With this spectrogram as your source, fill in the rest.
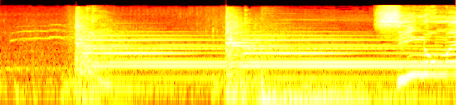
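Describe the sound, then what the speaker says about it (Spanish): A church bell in Far Cry New Dawn struck three times in quick succession, each loud clang swelling the sustained ringing, with a brief excited voice breaking in near the end. "¡Pegarle a la campana es la señal!"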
